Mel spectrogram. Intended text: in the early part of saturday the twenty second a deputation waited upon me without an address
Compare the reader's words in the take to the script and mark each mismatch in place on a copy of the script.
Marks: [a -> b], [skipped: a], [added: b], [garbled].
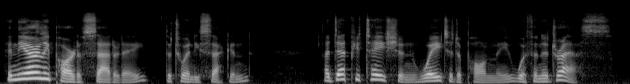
in the early part of saturday the twenty second a deputation waited upon me [without -> with] an address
